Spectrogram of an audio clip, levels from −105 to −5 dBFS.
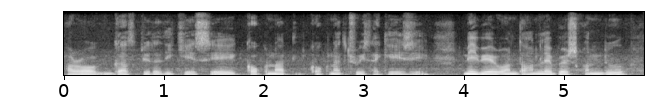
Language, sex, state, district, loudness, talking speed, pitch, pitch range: Nagamese, male, Nagaland, Dimapur, -18 LUFS, 145 wpm, 115 Hz, 110-115 Hz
